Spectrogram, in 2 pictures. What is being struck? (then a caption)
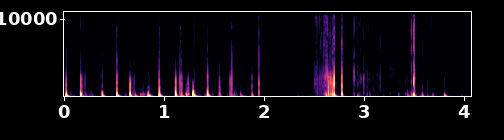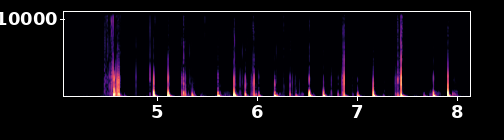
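Beeswax-coated cotton wrap. Long nails scratch and press on a folded beeswax-coated cotton wrap with a leaf print, making quick, dry, crinkly taps and crackles that are mostly low and dull. Around 36 short hits come in bursts, broken by brief pauses and a few longer, brighter scratching swishes, with no ring after each sound.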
